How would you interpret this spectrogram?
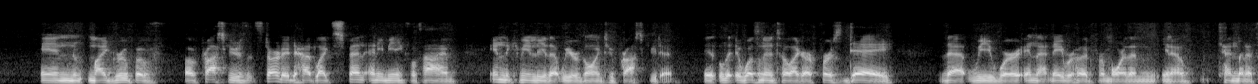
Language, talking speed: English, 215 wpm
